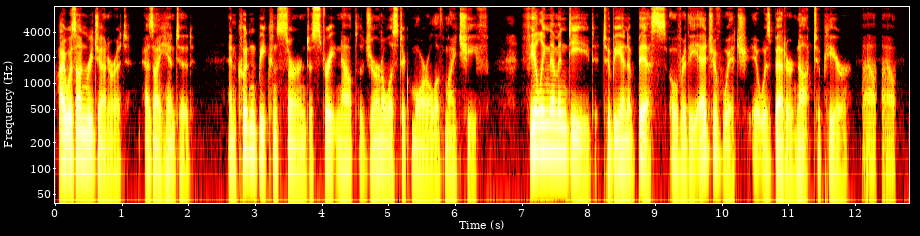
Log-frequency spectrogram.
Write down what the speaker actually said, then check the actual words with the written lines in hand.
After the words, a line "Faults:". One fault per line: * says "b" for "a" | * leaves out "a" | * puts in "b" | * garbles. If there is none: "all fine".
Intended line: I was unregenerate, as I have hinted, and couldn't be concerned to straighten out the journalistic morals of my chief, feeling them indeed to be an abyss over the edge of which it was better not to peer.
I was unregenerate, as I hinted, and couldn't be concerned to straighten out the journalistic moral of my chief, feeling them indeed to be an abyss over the edge of which it was better not to peer.
Faults:
* leaves out "have"
* says "moral" for "morals"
